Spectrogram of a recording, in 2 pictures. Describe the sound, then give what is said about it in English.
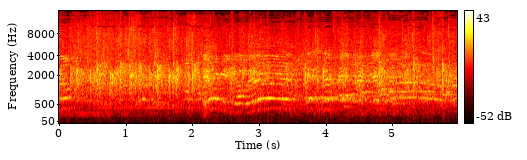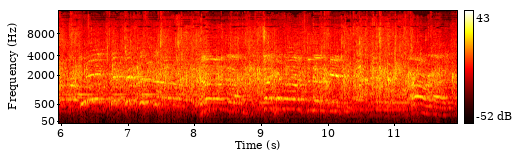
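Sustained applause from a sizable audience, steady and loud for the whole stretch, with excited voices and cheers mixed into the clapping, as the three wise men are brought out. “All right, give a round of applause.”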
